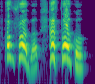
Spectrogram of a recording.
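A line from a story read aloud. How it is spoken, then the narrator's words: Frightened dog barking shouts. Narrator (Italian): il povero cane aveva gli occhi impauriti e stralunati e abbaiando gridava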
